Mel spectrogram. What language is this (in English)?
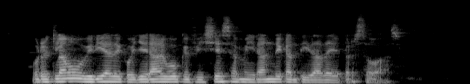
Galician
